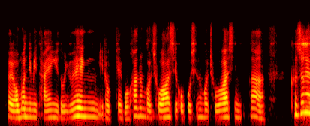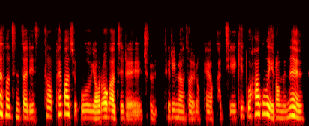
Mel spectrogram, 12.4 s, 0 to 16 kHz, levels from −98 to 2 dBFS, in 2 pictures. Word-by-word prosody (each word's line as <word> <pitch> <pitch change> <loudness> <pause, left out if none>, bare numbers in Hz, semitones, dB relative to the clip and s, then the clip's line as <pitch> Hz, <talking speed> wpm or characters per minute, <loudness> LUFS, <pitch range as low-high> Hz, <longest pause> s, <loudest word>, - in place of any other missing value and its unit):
저희 180 -2 +4
어머님이 175 +1 0
다행히도 165 -1 -6
유행 195 +1 +1
이렇게 165 0 -8
뭐 145 - -5
하는 205 -1 -3
걸 170 -3 -5
좋아하시고 175 0 +1
보시는 170 +3 -10
걸 180 - -5
좋아하시니까 180 0 -1 0.5
그중에서 260 -1 +4
진짜 180 -4 -4
리스트업 170 +5 -6
해 255 - +1
가지고 170 -11 +1
여러 160 +4 +6
가지를 155 - -1
줄 - - -15 0.2
드리면서 165 -3 -8
이렇게 160 +2 -12
같이 160 - -16
얘기도 195 +6 -5
하고 260 +1 +6
이러면은 165 +1 +1
175 Hz, 350 characters per minute, -31 LUFS, 160-195 Hz, 0.5 s, 여러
